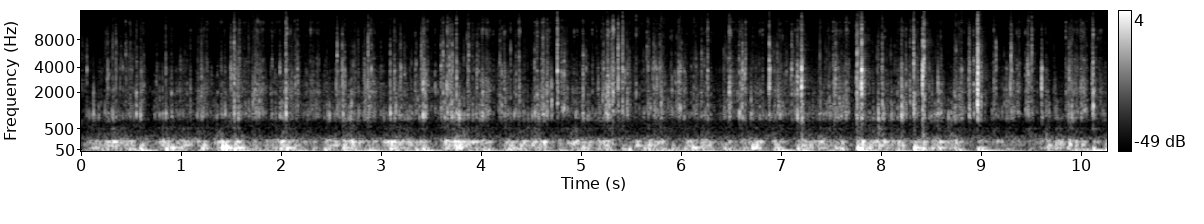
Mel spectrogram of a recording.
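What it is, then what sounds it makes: Plastic computer keyboard being typed on. Slow fingertip typing with both hands on a hollow black plastic Logitech keyboard. It produces a steady stream of short, bright, clicky keystrokes of varying loudness over a continuous low rumble.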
